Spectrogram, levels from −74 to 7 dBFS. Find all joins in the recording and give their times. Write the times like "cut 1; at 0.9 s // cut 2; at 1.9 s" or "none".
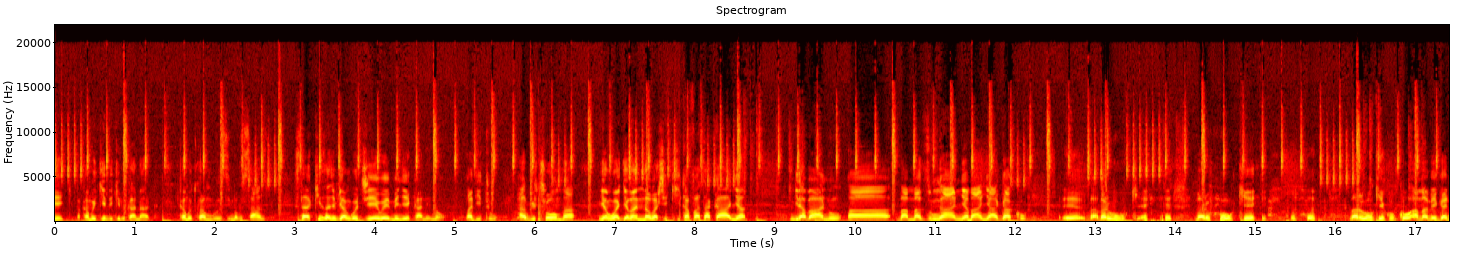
cut 1; at 7.7 s

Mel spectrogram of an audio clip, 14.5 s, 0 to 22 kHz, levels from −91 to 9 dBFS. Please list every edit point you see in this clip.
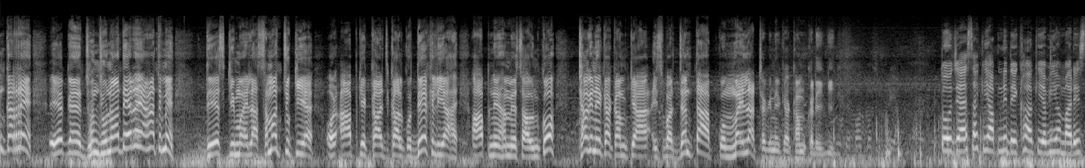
none

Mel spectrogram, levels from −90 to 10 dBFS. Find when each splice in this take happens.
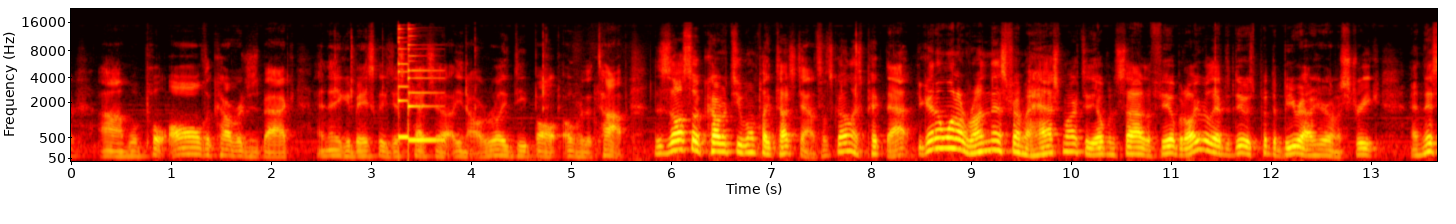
none

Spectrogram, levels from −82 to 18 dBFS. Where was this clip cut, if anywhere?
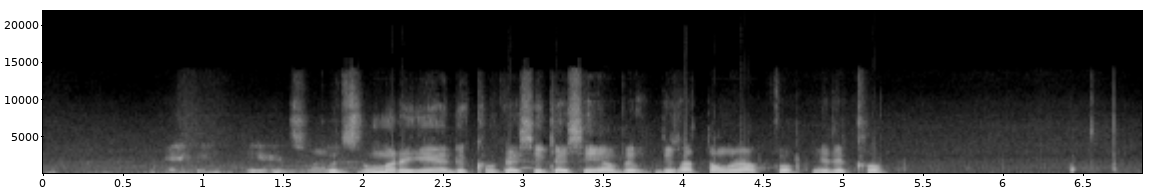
none

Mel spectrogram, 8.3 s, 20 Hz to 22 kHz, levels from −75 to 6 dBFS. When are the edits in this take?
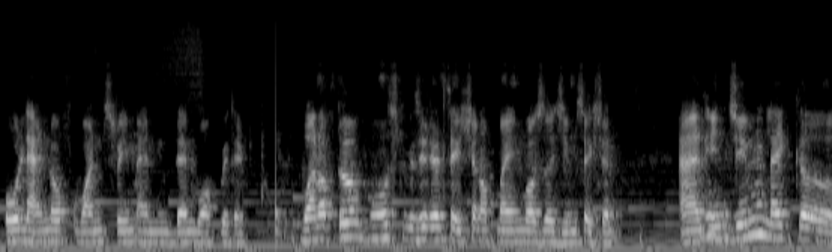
cut 1; at 2.8 s

